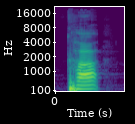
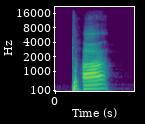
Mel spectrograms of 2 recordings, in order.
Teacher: मुख से अधिक वायु का उत्सर्जन होता है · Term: महाप्राण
